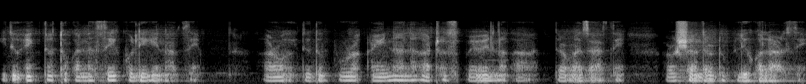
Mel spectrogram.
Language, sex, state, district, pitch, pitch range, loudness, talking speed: Nagamese, female, Nagaland, Dimapur, 195 Hz, 180-205 Hz, -19 LUFS, 155 wpm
